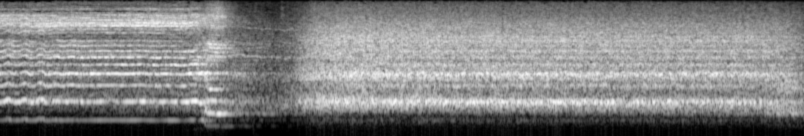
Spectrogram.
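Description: A male singer holds a long sung note with vibrato through a stadium PA, sliding down and stopping about two seconds in. A huge stadium crowd then sings it back as one sustained mass of voices: a vocal call and response between singer and audience.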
